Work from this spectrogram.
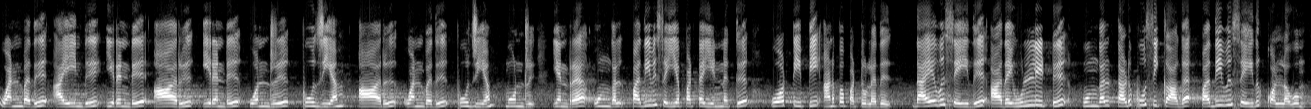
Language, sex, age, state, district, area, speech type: Tamil, female, 18-30, Tamil Nadu, Cuddalore, rural, read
